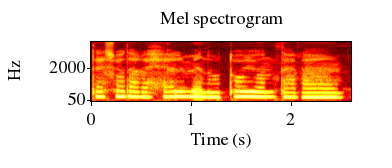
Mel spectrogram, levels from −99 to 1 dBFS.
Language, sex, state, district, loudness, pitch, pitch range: Chakma, female, Tripura, Unakoti, -12 LUFS, 240 Hz, 225-250 Hz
